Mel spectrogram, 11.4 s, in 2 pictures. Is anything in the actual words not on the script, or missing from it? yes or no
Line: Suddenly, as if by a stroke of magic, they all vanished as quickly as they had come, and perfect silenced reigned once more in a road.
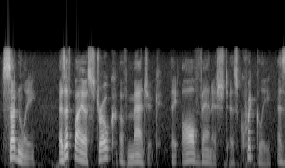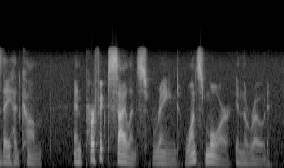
yes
